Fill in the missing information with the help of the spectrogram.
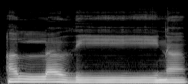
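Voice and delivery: আল্লাযীনা very slow, the "ee" before না held long and level; slow recitation demo of আল্লাযীনা with a long middle vowel; one-second elongation. Shown as a demonstration. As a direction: stretch যী in আল্লাযীনা, then land on না. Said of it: "এক second টেনে পড়তে হবে".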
